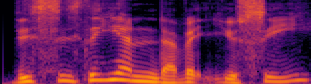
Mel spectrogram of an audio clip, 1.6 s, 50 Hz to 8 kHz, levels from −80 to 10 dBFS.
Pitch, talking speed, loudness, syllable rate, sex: 155 Hz, 310 wpm, -14 LUFS, 5.8 syllables/s, male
